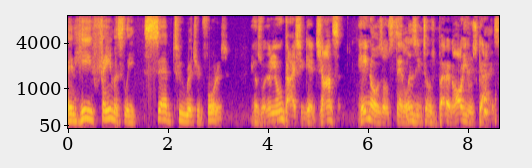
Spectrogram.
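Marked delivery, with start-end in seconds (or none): 3.9-8.6 tough, badass East Coast accent. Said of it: "with his badass East Coast accent".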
